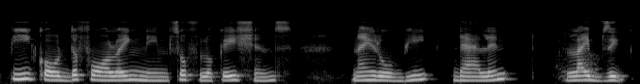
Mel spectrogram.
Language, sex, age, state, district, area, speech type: Telugu, female, 30-45, Telangana, Adilabad, rural, spontaneous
